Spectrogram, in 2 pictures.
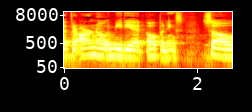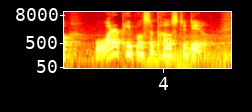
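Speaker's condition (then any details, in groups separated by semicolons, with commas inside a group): No condition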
